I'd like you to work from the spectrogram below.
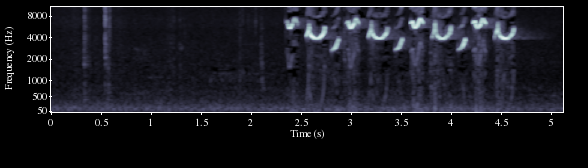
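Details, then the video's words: Cinereous tit singing, used to get other cinereous tits to answer; after two seconds of near silence with faint ticks, a sudden string of about four loud whistled phrases, each a high note sliding to a lower one. "Kicauan Glatik Batu Gacor Ini Cepat Bikin Glatik Batu Lain Bunyi Gacor"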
